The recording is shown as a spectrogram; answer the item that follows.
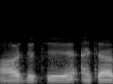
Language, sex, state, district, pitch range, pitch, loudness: Garhwali, male, Uttarakhand, Tehri Garhwal, 95-105 Hz, 100 Hz, -27 LUFS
